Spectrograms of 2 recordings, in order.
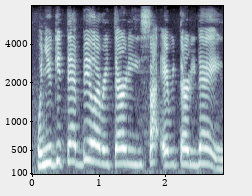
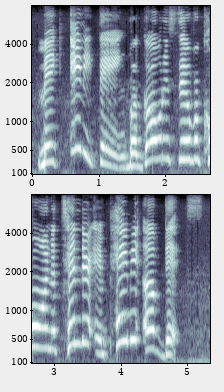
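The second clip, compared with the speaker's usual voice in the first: every clause raised and pressed out, the last words slowed; read with emphasis; 3 semitones higher than usual. Shown as a demonstration. Reading the law to listeners, each clause emphasized. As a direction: read the law aloud like it's underlined. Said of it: "Now I'm gonna put the emphasis".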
